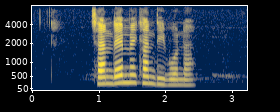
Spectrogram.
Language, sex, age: Venda, female, 19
